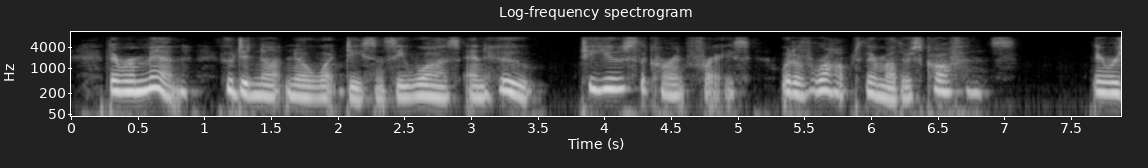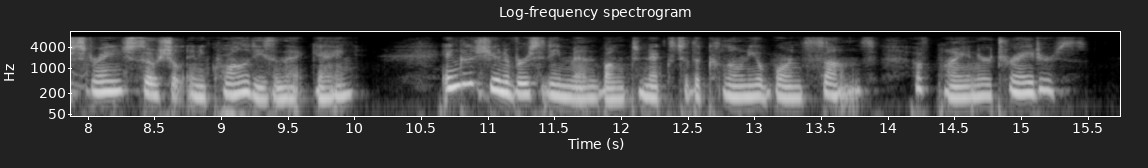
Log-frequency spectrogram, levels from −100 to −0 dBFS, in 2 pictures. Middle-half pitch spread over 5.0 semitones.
Yes: wide, 5.4 semitones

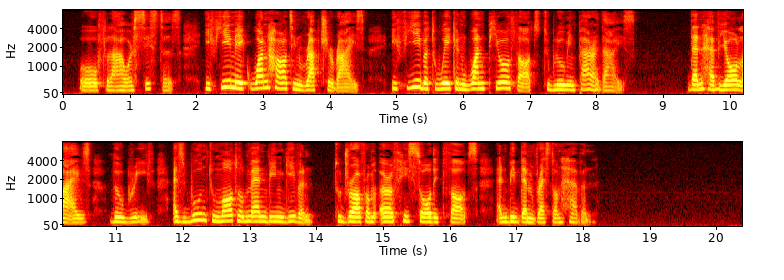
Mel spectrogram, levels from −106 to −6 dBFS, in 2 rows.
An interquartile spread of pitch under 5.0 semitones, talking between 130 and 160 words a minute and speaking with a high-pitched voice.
No: average, 4.2 semitones; average, 140 wpm; medium, 170 Hz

